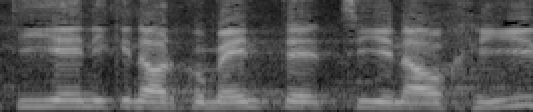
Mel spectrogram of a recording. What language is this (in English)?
Swiss German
